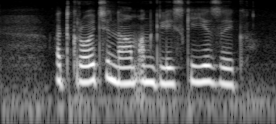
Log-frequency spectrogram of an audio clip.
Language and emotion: Russian, neutral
